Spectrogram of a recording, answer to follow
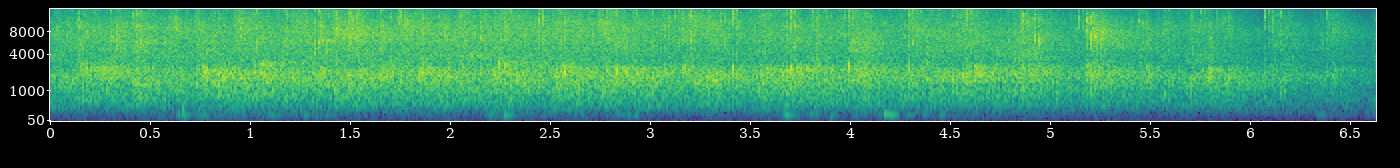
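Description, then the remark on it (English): Sustained audience applause welcoming the next speaker after a prayer, a dense crackle of many hands clapping steadily at full strength, tapering slightly toward the end. No one speaks over it. “It's always a little bit dangerous to clap before someone does something.”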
